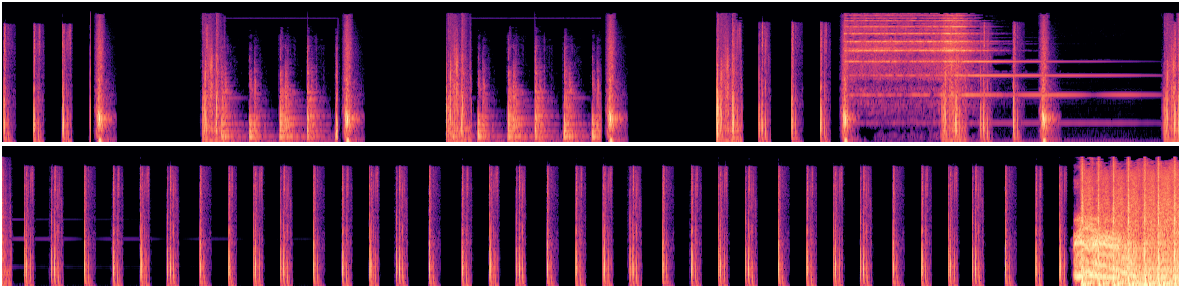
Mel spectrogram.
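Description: Quick footsteps tap steadily on a hard surface.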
